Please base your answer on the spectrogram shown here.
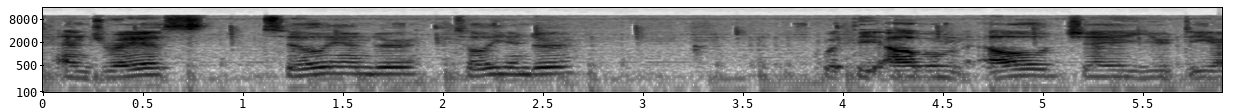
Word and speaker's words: Ljud: This is Andreas Tilliander with the album LJUD. I think it's pronounced something like Ljud. I don't think you would really say the L too much.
